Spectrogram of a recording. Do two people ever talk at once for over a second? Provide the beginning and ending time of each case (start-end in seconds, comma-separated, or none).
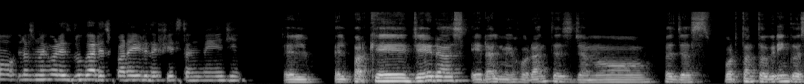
none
